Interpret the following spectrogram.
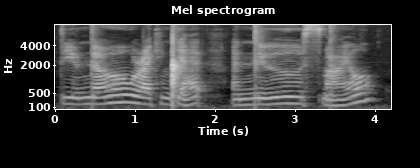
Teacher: We want to stretch out the vowels in our stressed words. But words like can will become a very quick kin. · Notice how I really prolong the vowel in new.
